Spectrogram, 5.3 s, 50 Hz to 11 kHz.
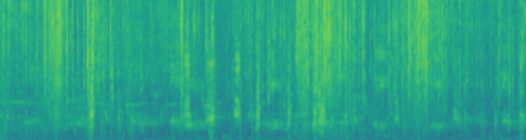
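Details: At the Newburgh waterfront on a 55 F November day in 2014, ducks being fed shredded wheat make a steady din of rough, overlapping quacks.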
